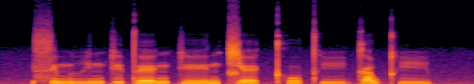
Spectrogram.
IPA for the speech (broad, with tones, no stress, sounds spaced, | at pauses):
s e˧˩ m ʋ i˩˧ n k e˥˨ t̪ ɛː˧ ŋ k eː˩˧ n t͡ɕ ɛː˧˩ k̚ t̪ʰ o˥˨ t̪ʰ iː˧ k a˧˥ w kʰ iː˥˨ p̚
